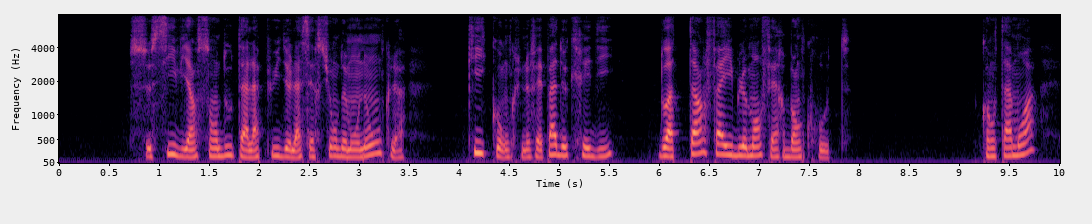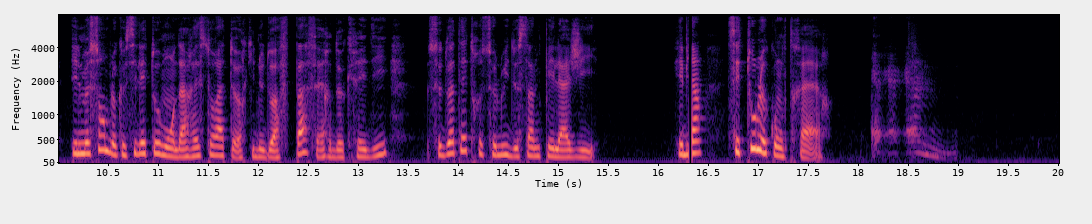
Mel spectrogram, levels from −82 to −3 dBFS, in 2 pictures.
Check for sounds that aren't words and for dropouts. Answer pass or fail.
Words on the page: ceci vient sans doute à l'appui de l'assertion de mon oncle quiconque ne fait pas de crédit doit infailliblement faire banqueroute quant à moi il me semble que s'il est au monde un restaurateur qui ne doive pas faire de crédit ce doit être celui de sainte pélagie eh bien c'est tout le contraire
fail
